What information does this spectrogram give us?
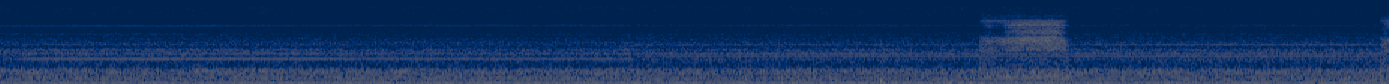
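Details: One short, harsh hissing screech from a wild barn owl nestling as it swallows half a rabbit, coming after several seconds of quiet, with a low hum and a faint tap just before it.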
